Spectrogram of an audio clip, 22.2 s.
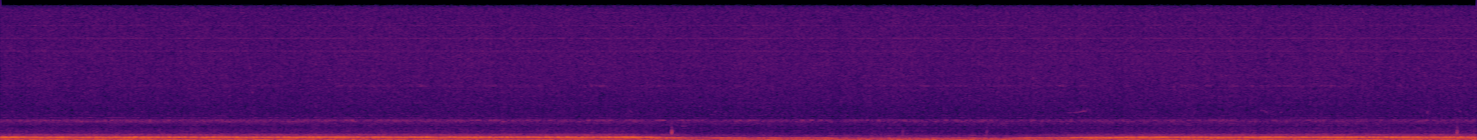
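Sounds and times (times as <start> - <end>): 
wind at a window in Saskatchewan: 0.0 - 22.1.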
